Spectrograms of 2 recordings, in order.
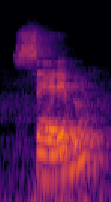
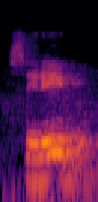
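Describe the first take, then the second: First: Cérebro with stress on the first syllable, CÉ; Portuguese stress. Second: Cerebro with stress on RE; Spanish stress. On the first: Teacher comparing the languages, Cérebro stressed on CÉ. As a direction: punch CÉ at the start of Cérebro. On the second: Teacher comparing the languages, cerebro stressed on middle RE. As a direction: say ce-RE-bro for cerebro, punching RE. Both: Shown as a demonstration. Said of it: "a tonicidade tá sendo diferente".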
